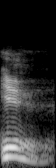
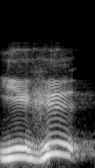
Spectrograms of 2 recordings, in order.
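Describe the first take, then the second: First: The h sound ends with no following vowel. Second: A short u vowel follows the h sound. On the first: The speaker calls it right. "சுக்கூன கரெக்ட்டா இஹ் அசைச்சிராம" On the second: The speaker calls it wrong. "அந்த ஹால உள்ள சுக்கூன் மாறி தம்மா வந்து இஹு அப்படின்னு மாறிடும்"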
